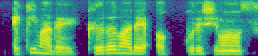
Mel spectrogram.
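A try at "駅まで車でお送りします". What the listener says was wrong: Oh, okurisimasu. O-nya ada 2 ya. Oh, okurisimasu.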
